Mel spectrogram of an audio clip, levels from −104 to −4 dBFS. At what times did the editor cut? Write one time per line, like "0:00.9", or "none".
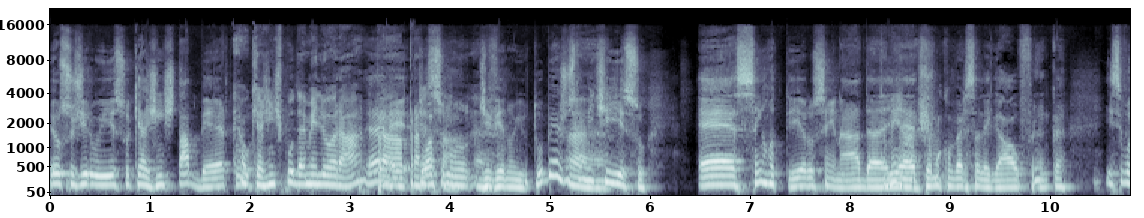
0:03.7

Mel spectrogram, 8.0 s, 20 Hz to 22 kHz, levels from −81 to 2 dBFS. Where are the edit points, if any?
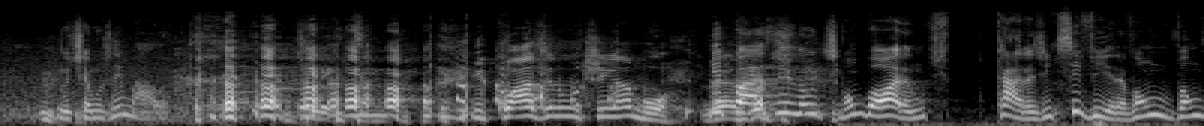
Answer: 0:05.5

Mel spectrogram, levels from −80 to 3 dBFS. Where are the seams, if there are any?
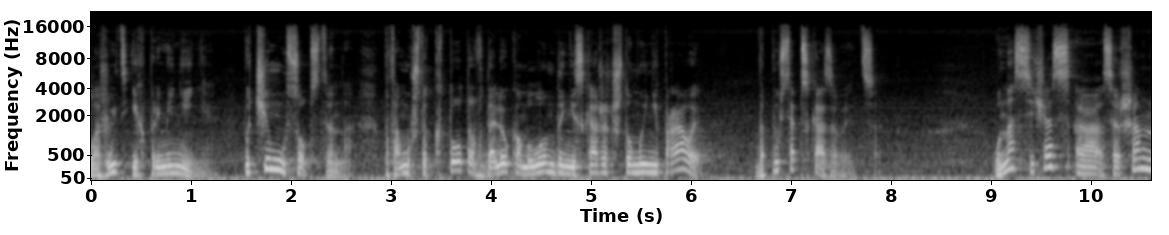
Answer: none

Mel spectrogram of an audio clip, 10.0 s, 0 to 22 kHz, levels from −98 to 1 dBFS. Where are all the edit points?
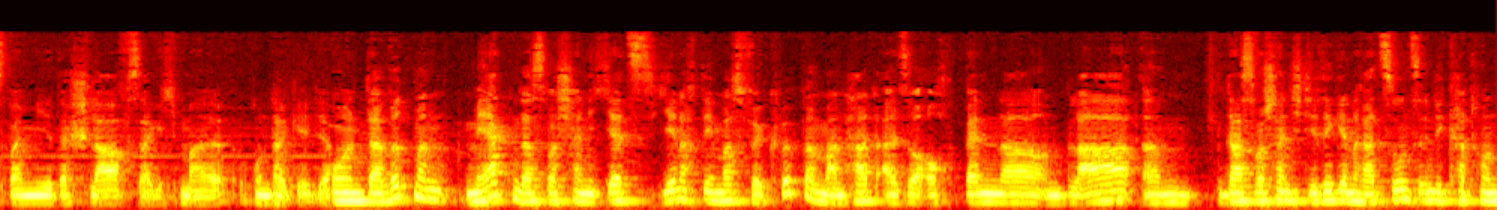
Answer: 0:02.2
0:08.1

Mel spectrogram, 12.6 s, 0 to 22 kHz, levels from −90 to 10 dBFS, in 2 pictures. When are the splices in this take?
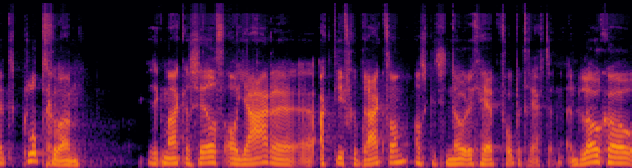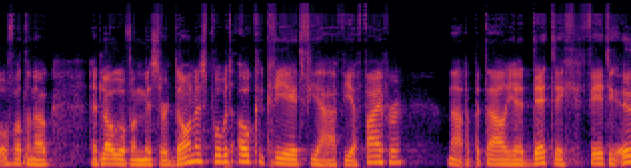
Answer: none

